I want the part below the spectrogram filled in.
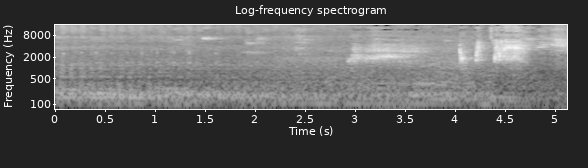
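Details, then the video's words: Male contest quail's ceketer call: a scratchy burst, then a quick cluster of sharp chattering notes over a constant low background rumble. "SUARA GRANDONG, PUYUH JANTAN JUARA CEKETERNYA MANTAP"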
